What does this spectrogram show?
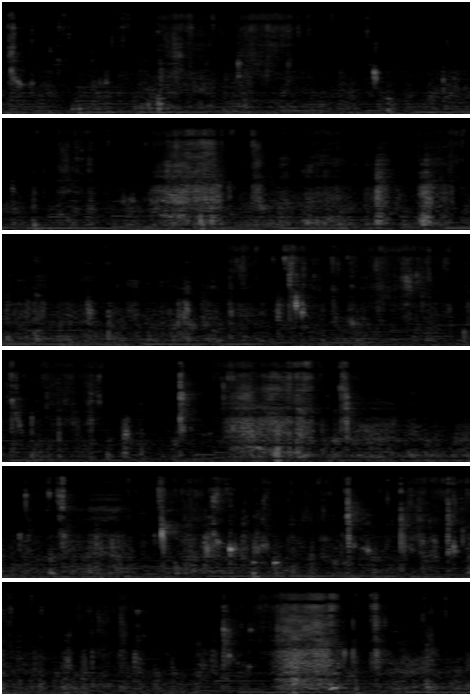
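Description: Close-miked eating: wet chewing with many small clicks and smacks as rice and curry are eaten by hand. Three louder crunchy stretches, each about a second long, come roughly ten seconds apart.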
